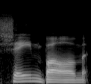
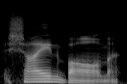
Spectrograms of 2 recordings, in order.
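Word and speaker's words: Sheinbaum: and speaking of that I heard that it's Shane bomb not shine bomb that Mexican Jewish female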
